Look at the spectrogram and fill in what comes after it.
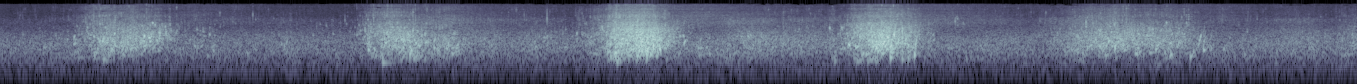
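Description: Rushing water that swells and fades five times, about every two seconds, like waves washing in.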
